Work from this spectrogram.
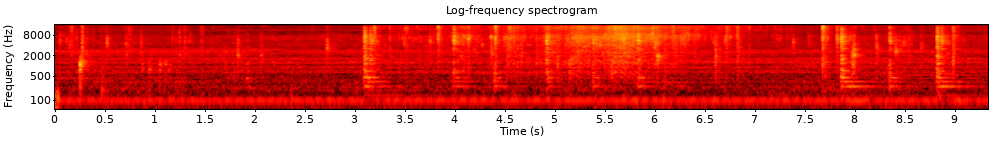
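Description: Half a spoon of panch phoron spices crackles and sizzles in hot oil, with scraping stirring strokes and clinks of a utensil. The sizzle swells into a loud, hissing burst partway through.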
